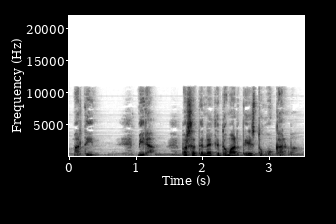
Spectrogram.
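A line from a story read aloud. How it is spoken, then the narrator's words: Low voice. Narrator (Spanish): Silvia me habló en voz baja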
